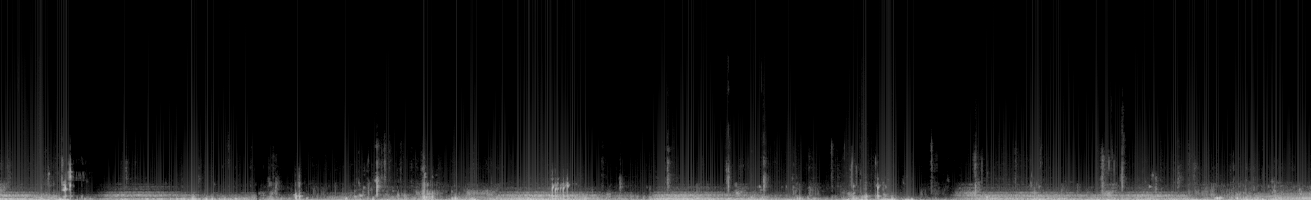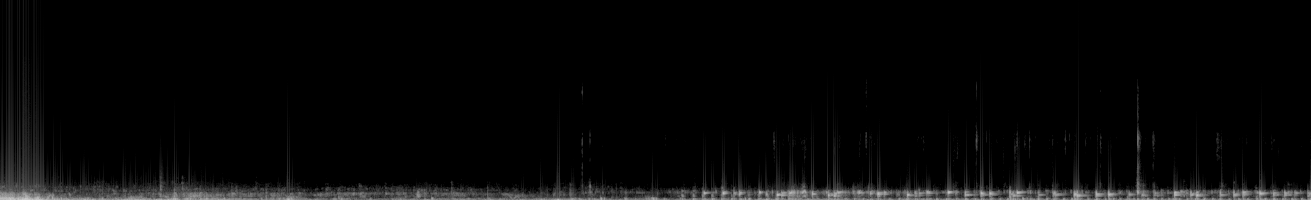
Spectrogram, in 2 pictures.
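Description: Water rushes and bubbles around a diver moving underwater.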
